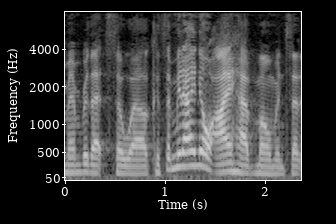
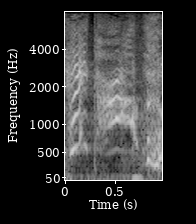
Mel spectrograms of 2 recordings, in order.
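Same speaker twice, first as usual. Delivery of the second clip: mock over-the-top excitement, very high pitch. Imagining greeting a star: mock over-the-top excited greeting. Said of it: "because I'm so extra anyway".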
